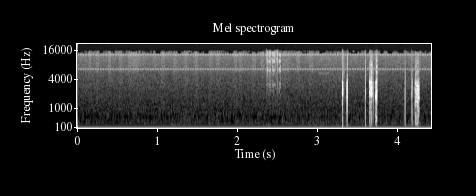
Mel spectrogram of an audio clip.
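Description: Muffled, steady low rumble of wind and airflow on the open ultralight aircraft in flight, with three sharp clicks or knocks in the last second.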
